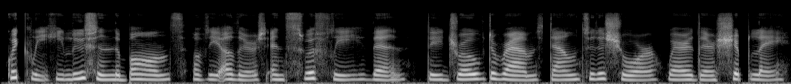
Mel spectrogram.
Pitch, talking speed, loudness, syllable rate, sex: 225 Hz, 175 wpm, -19 LUFS, 4.2 syllables/s, female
